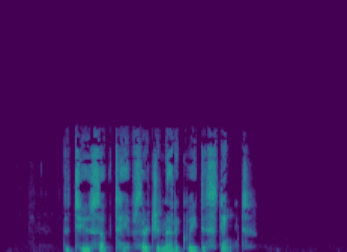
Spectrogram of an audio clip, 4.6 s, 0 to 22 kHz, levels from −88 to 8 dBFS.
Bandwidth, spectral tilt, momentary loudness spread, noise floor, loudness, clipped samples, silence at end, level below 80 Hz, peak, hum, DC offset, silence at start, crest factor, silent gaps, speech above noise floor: 11.5 kHz; -1.5 dB/octave; 10 LU; -81 dBFS; -32 LUFS; under 0.1%; 1.25 s; -88 dBFS; -16 dBFS; none; under 0.1%; 0.85 s; 20 dB; none; 48 dB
